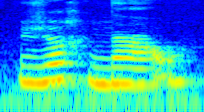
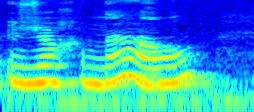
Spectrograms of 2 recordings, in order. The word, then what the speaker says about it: jornal: And yeah, so next we can see an example with the word jornal, meaning newspaper.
